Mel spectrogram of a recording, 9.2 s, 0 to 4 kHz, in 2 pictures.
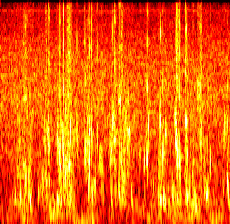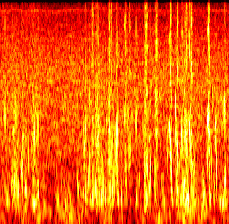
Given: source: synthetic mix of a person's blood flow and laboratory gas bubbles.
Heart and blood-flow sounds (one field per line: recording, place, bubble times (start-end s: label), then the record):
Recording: Doppler ultrasound of blood flow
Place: precordium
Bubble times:
0.25-0.69 s: bubbles
0.74-1.03 s: bubbles
1.09-1.57 s: bubbles
1.69-2.08 s: bubbles
2.15-2.69 s: bubbles
2.77-3.00 s: bubbles
3.15-4.24 s: bubbles
4.42-5.39 s: bubbles
6.12-6.21 s: bubbles
6.24-7.22 s: bubbles
7.28-7.79 s: bubbles
7.92-8.55 s: bubbles
8.70-9.15 s: bubbles
From the record:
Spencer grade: 4 (maximum detectable bubble signal sounding continuously throughout systole and diastole of every cardiac period, and overriding the amplitude of the normal cardiac signals)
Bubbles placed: anywhere in the cardiac cycle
